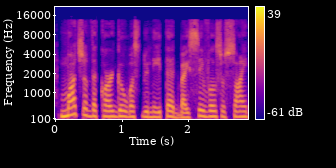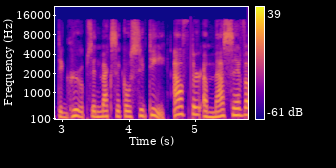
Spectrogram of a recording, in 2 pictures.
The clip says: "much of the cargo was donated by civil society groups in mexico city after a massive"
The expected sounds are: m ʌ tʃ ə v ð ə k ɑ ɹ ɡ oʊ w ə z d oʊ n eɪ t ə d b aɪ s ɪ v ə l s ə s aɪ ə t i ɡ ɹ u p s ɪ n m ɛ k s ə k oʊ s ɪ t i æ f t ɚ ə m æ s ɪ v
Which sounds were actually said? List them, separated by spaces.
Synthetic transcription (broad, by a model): m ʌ tʃ ə v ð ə k ɑ ɹ ɡ oʊ w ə s d oʊ n eɪ t ə d b aɪ s ɪ v ə l s ə s aɪ ə t i ɡ ɹ u p s ɪ n m ɛ k s ə k oʊ s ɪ t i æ f t ɚ ə m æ s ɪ v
